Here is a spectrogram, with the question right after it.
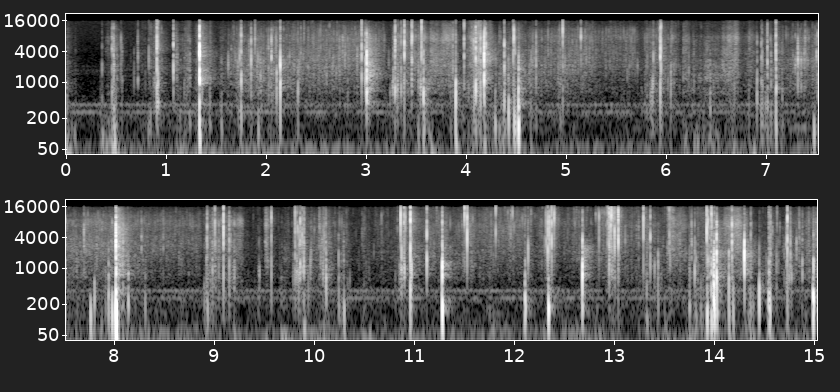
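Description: Long painted nails scratch and crinkle a partly filled kraft paper stand-up pouch with a window showing dried contents. The result is a quiet, continuous run of dry crinkling and scratching, punctuated by short, sharp crackles. A faint, steady low hum runs underneath.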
